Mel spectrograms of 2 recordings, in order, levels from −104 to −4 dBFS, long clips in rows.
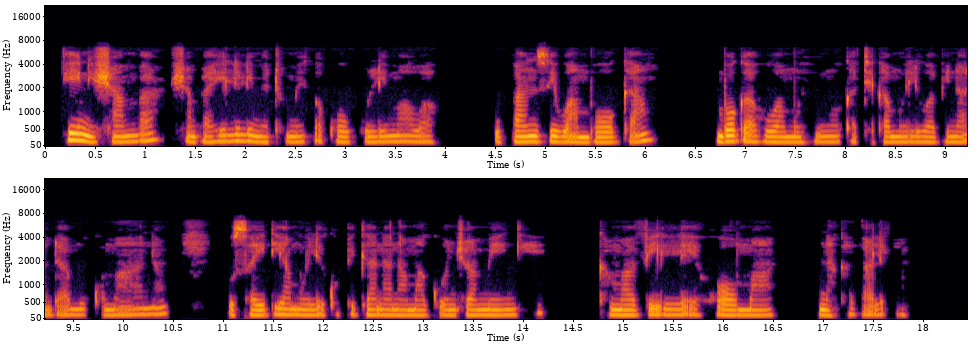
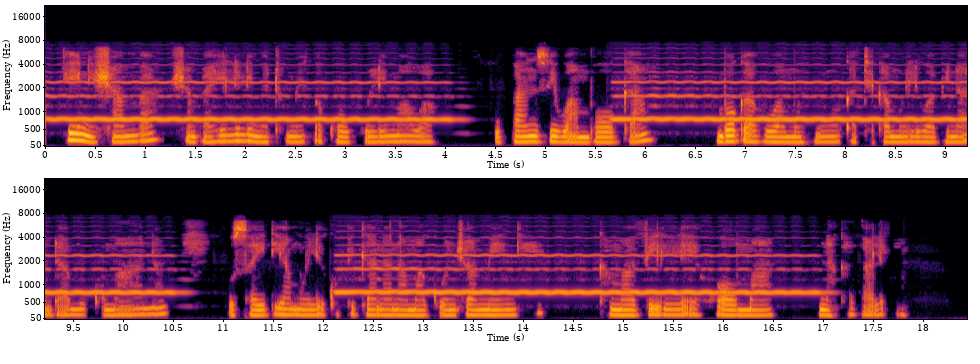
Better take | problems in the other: first | background sound (Wind instrument, woodwind instrument); 5 dB below the speech

